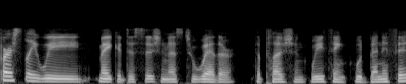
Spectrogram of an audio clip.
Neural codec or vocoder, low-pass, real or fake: codec, 16 kHz in and 24 kHz out, 0.4 kbps, LongCat-Audio-Codec, two codebook decoder; 5.4 kHz; fake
